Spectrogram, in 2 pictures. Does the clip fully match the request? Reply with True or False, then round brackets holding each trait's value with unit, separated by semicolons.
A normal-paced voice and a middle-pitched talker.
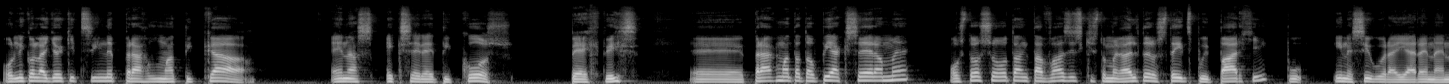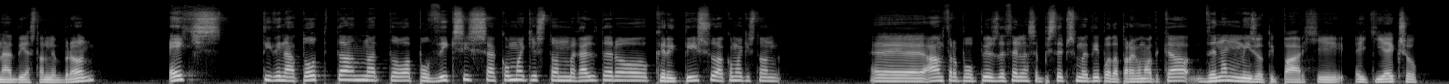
True (130 wpm; 150 Hz)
